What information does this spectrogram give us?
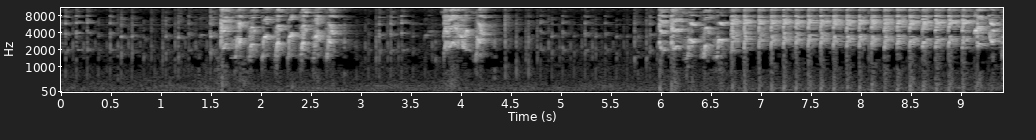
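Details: Lovebird delivering ngekek song, short loud bursts of raspy chatter separated by quiet ticking, ending in a long, even rattle of rapid high pulses.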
